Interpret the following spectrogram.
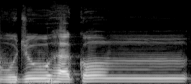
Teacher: میم ساکن کے بعد شین ہے، تو یہاں میم ساکن کا اظہار ہوگا جسے کہا جاتا ہے اظہار شفوی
